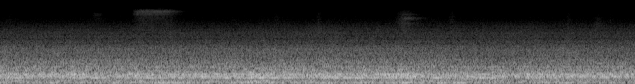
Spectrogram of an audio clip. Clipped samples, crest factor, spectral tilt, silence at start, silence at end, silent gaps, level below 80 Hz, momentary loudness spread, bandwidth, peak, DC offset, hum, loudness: under 0.1%; 14 dB; -7.5 dB/octave; 0 s; 0 s; none; -32 dBFS; 2 LU; 14 kHz; -6 dBFS; under 0.1%; none; -21 LUFS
